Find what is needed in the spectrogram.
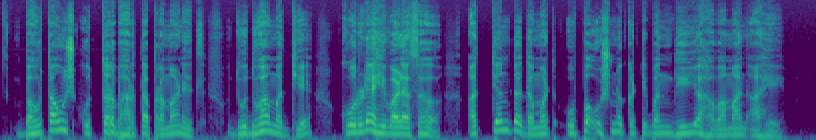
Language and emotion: Marathi, neutral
